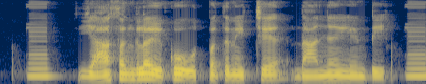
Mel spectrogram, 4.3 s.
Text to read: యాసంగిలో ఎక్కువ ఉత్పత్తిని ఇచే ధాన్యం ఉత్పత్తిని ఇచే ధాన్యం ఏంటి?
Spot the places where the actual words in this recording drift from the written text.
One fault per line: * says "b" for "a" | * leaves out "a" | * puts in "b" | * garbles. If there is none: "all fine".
* leaves out "ఉత్పత్తిని ఇచే ధాన్యం"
